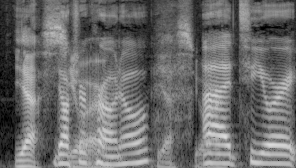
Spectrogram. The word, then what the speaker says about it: DrChrono: You've had quite a journey with, am I pronouncing it right? DrChrono? Yes, DrChrono.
